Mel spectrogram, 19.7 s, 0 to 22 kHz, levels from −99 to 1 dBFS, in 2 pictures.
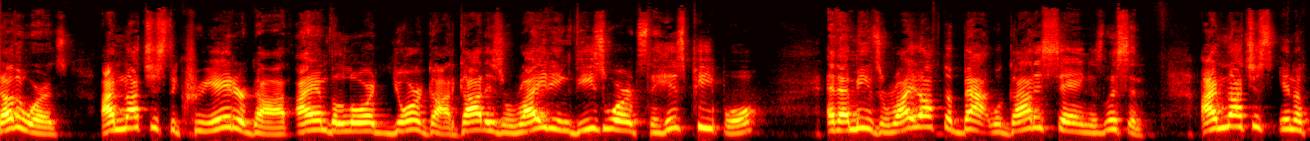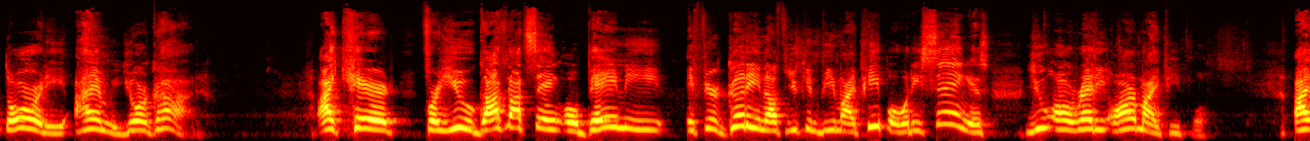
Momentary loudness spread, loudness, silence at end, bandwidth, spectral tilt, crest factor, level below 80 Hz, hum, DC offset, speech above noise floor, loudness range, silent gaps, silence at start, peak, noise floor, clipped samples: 11 LU; -24 LUFS; 0 s; 17 kHz; -5 dB/octave; 20 dB; -86 dBFS; none; under 0.1%; 57 dB; 5 LU; none; 0 s; -4 dBFS; -80 dBFS; under 0.1%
